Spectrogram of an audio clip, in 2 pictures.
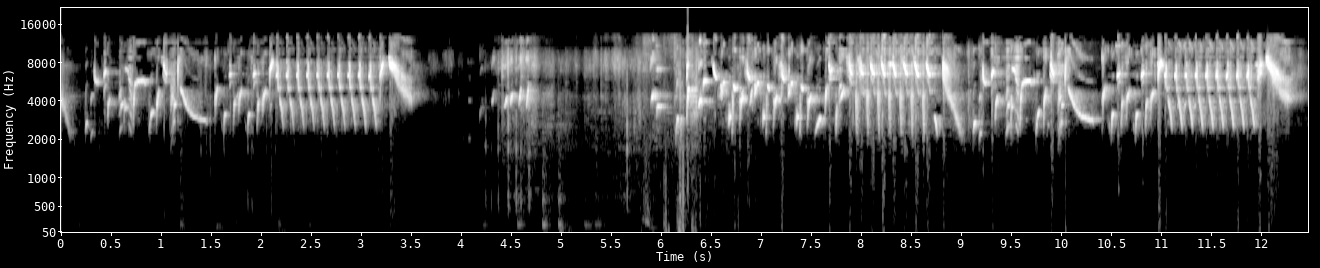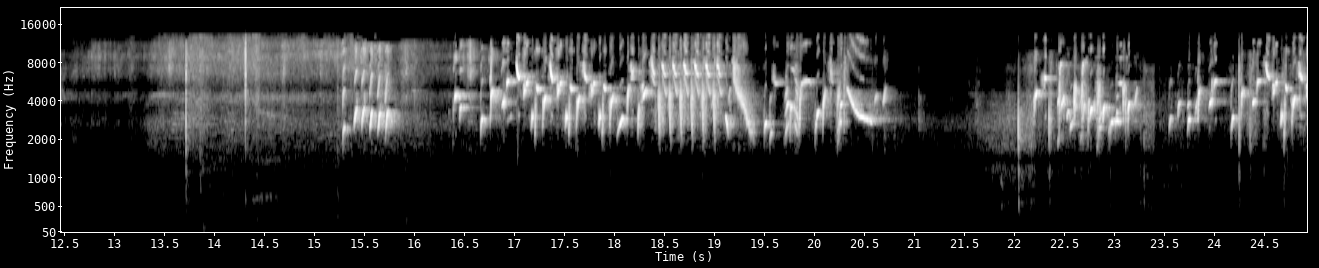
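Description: A goldfinch-canary hybrid sings a long twittering song.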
